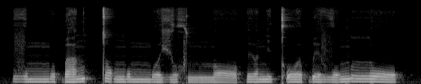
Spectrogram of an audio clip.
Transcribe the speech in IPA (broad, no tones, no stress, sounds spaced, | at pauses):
v ʊ mː ʊ ɓ a ŋ tː ɔ ŋ͡m o mː ʊ ə̯ ʒ ʊ x nː ɔ | ɪ ə̯ n i kʼ o ə̯ ɓ e v o ŋ lː o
